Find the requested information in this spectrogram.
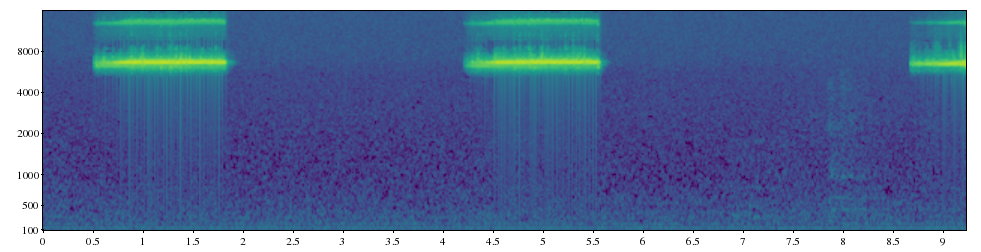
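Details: Marsh cricket (Pteronemobius heydenii) singing in Puntigam, Austria, on 4 June 2022: three high, buzzing trills, each about 1.3 seconds long, separated by roughly three seconds of silence. The background is clean.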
